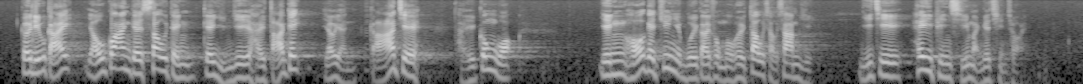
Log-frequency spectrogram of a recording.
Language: Cantonese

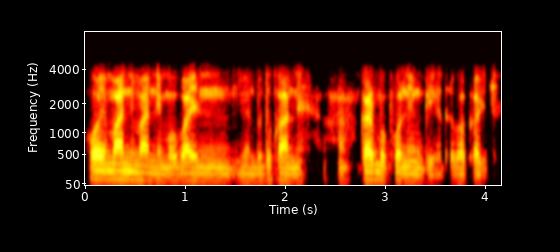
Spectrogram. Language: Manipuri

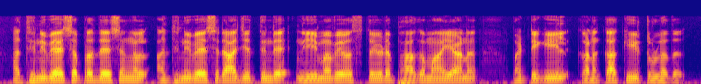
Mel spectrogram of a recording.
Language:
Malayalam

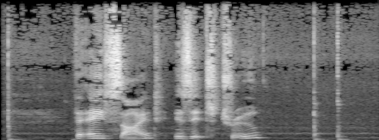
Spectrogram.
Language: English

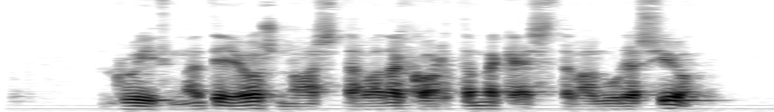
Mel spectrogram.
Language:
Catalan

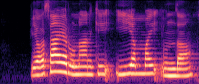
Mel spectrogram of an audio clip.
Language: Telugu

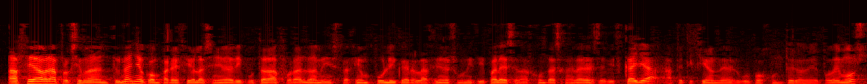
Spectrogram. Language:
Spanish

